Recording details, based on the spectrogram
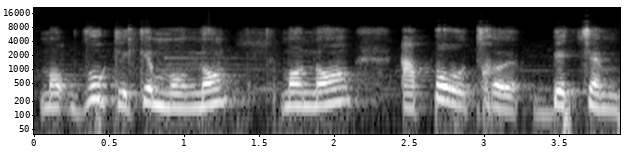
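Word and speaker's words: Betsem: Pour me suivre sur WhatsApp, vous cliquez mon nom, apôtre Betchem Bled. Betchem s'écrit B-E-T-S-E-M.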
